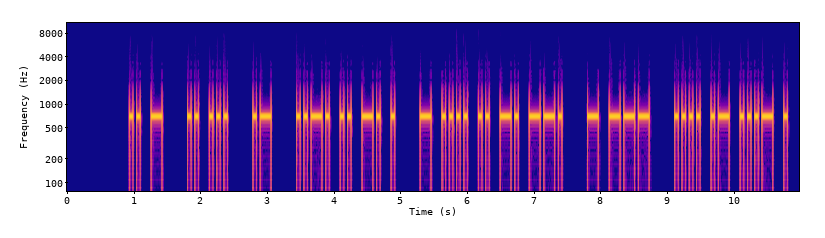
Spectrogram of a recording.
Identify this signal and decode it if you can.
Morse code, heard as a keyed tone, about 22 wpm, 700 Hz. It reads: IT IS A FINE THING TO HAVE
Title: Sentences from Top 1000 Words 22wpm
